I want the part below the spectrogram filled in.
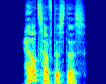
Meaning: strong/mixed nominative/accusative neuter singular superlative degree of herzhaft
- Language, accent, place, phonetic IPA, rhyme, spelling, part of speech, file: German, Germany, Berlin, [ˈhɛʁt͡shaftəstəs], -ɛʁt͡shaftəstəs, herzhaftestes, adjective, De-herzhaftestes.ogg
